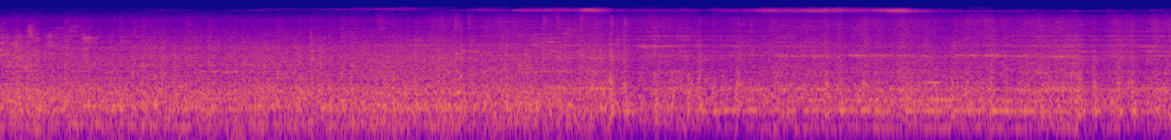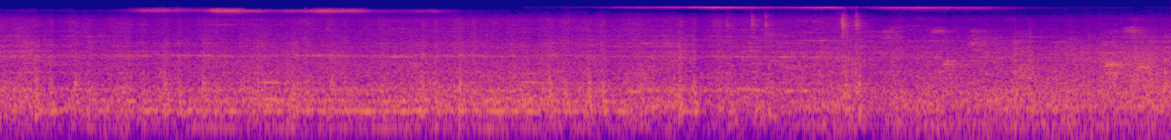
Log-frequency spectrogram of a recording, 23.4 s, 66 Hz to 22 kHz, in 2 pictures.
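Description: A JR East 185 series electric train running through the station. It makes a continuous, steady sound of wheels on the rails.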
